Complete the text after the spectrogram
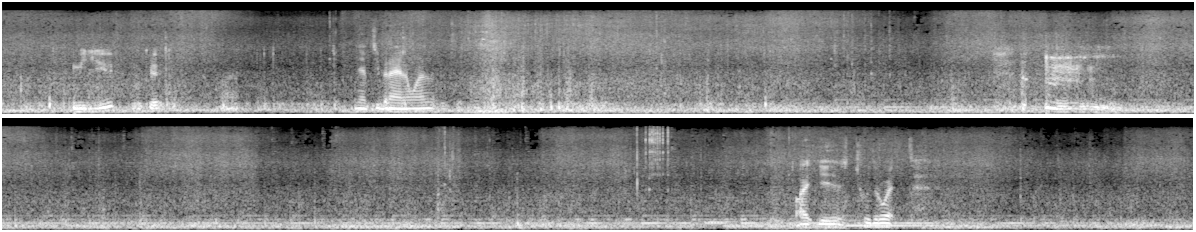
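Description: Stormy waves crash and roar against a ship's hull.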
